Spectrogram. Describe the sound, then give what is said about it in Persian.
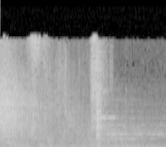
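A loud bomb explosion rumbles with heavy, dense low-end roar, swelling into a brief burst midway and staying thick and sustained to the end, with no voices. “به رئیس بگیم تو انفجار کشته شده.”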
